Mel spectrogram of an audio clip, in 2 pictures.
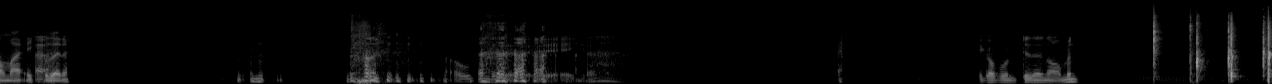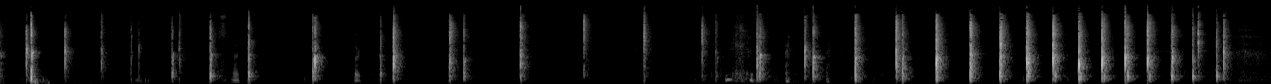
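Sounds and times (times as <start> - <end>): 
speech: 0.1 - 0.8, 2.4 - 2.8, 3.5 - 6.2, 9.8 - 10.9, 15.0 - 15.2
laughter: 3.5 - 6.0, 19.8 - 21.2
hand clapping: 11.5 - 25.1.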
